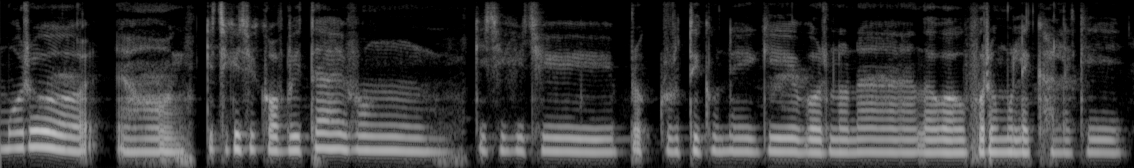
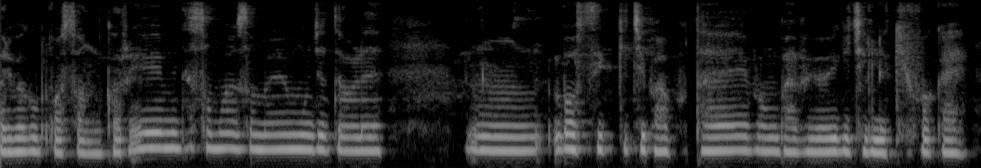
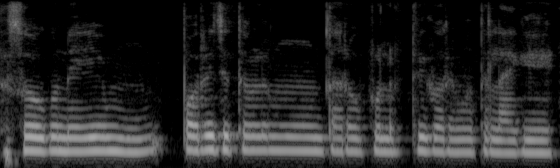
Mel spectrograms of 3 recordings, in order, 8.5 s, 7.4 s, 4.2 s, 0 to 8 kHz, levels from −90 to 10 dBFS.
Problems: none marked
